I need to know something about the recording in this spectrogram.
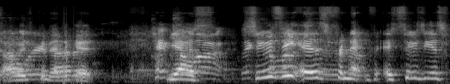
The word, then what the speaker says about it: Connecticut: It's always Connecticut. Yes. Susie is Susie is from Connecticut. Connecticut. I can't even say Yeah. The C is silent and in there.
